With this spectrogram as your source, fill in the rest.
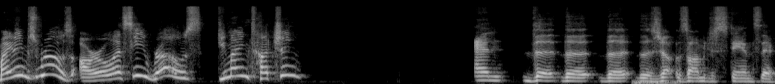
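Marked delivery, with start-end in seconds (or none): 0.0-3.0 very high-pitched character voice. Voicing Rose introducing herself to a zombie: Rose's character voice. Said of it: "reaches out and goes".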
